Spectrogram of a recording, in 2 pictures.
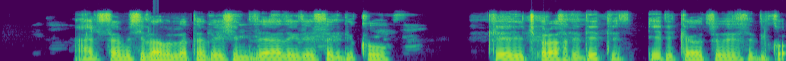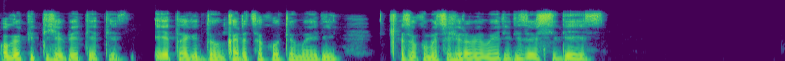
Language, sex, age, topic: Gamo, male, 25-35, government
